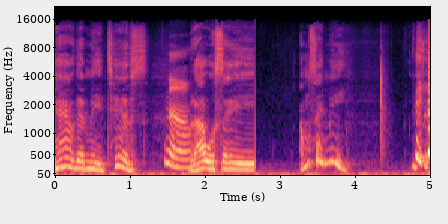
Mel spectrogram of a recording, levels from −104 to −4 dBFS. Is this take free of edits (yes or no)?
no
